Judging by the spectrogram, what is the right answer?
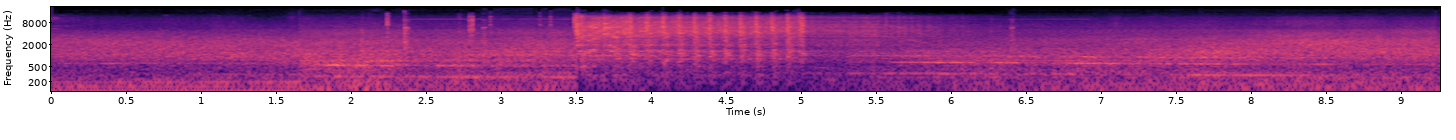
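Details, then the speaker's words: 2008 Buick Lucerne, GM 3.8 V6, crank-no-start, still no spark while PCM suspected: starter whirs steadily several seconds, never fires; no spark. "we still do not have spark so let's run our diagnostic through harness and verify whether or not we have a bad PCM"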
